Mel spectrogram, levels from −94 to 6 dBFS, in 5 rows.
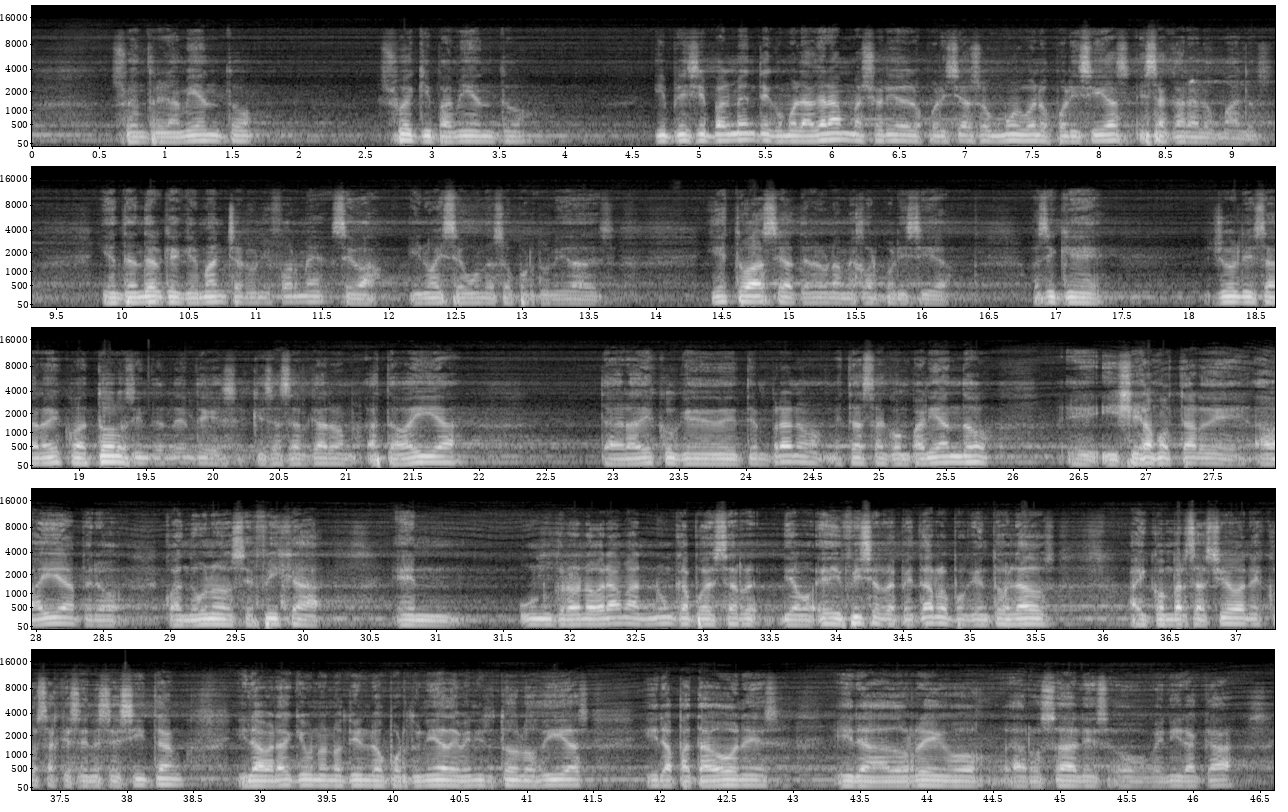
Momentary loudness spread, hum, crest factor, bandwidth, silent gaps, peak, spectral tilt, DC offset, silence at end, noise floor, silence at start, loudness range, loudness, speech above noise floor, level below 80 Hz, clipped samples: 14 LU; none; 16 dB; 12.5 kHz; none; 0 dBFS; -5.5 dB/octave; under 0.1%; 0 s; -43 dBFS; 0 s; 4 LU; -17 LUFS; 27 dB; -46 dBFS; under 0.1%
